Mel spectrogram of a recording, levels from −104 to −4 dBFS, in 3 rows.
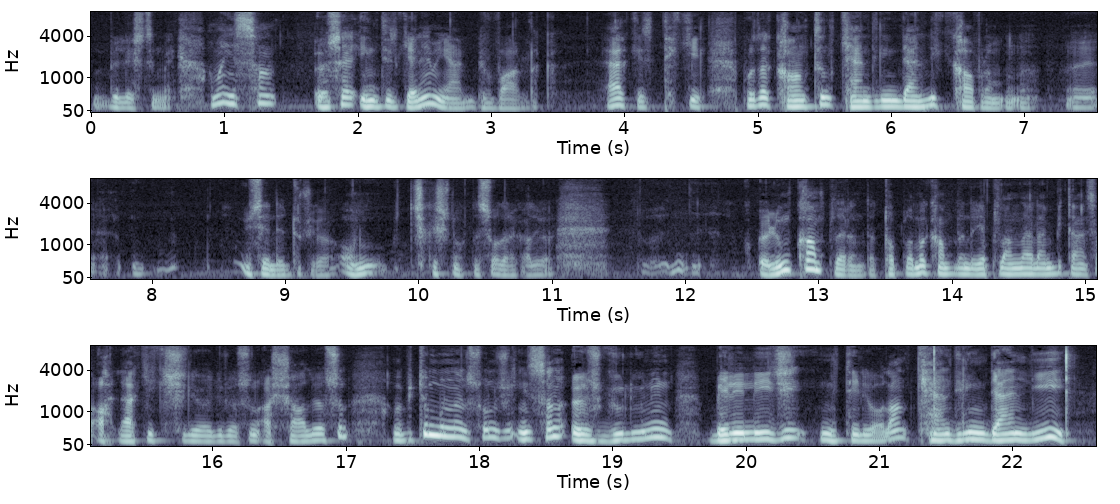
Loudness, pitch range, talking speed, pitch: -26 LUFS, 120-155 Hz, 115 wpm, 135 Hz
